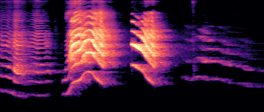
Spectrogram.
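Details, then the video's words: Indian ringneck parakeet kept as a pet in India, producing a short sequence of buzzy, harmonic squeaky syllables with sliding pitch, ending in a softer drawn-out tone. "Mummy Papa Bolne Wala Parrot || Talking Parrot"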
